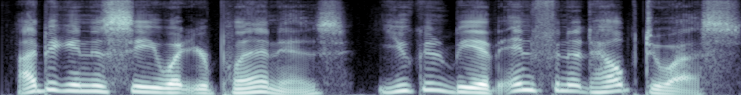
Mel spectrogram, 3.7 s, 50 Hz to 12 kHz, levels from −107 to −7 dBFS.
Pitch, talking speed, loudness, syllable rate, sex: 160 Hz, 260 wpm, -19 LUFS, 5.9 syllables/s, male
